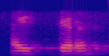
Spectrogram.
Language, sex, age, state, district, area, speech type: Kannada, male, 18-30, Karnataka, Gadag, urban, conversation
